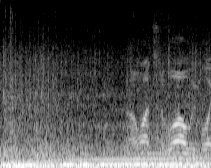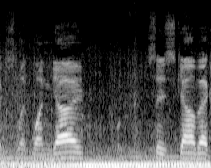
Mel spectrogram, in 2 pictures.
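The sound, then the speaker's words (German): A patrol vehicle's engine runs at full throttle as the car slides through sand, a low, steady drone that continues under people talking. “Auf vollen Touren schlingern wir durch den Sand.”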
